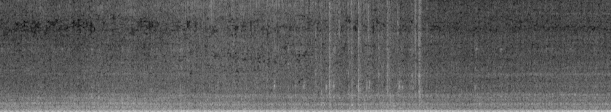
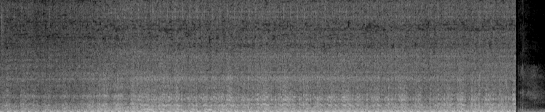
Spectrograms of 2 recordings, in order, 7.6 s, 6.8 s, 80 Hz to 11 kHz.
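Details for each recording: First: Itálica Z150 motorcycle idling smoothly in gear after transmission gear bushing repair; even low thump, the previous humming when engaging gears gone in first through fifth; normal idle. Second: Italika motorcycle idling, buzzing rattle only when a gear is engaged, fine in neutral; customer told it was clutch plates, but cause is a worn bushing in the transmission gears.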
